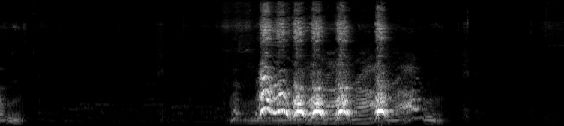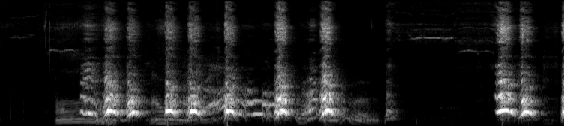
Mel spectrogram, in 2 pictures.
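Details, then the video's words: Household dogs: Piper, a Redbone Coonhound, barks and bays while Damion, known as a talker, joins in. Two long bouts of rapid, rough barking are mixed with wavering howled notes, then silence, then a final short burst. "Howling, yawning and talking.........Damion does it all!"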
